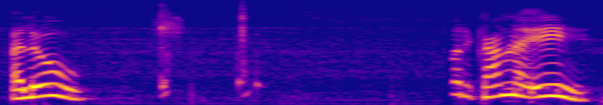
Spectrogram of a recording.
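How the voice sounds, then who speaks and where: A woman with an Egyptian accent acts out a whole homemade drama by herself, jumping quickly from one character's voice to the next. Her voice sits high and keeps a lively, playful pace throughout. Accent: Egyptian Arabic. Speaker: creator playing every part in a homemade series. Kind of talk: homemade role-play drama.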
